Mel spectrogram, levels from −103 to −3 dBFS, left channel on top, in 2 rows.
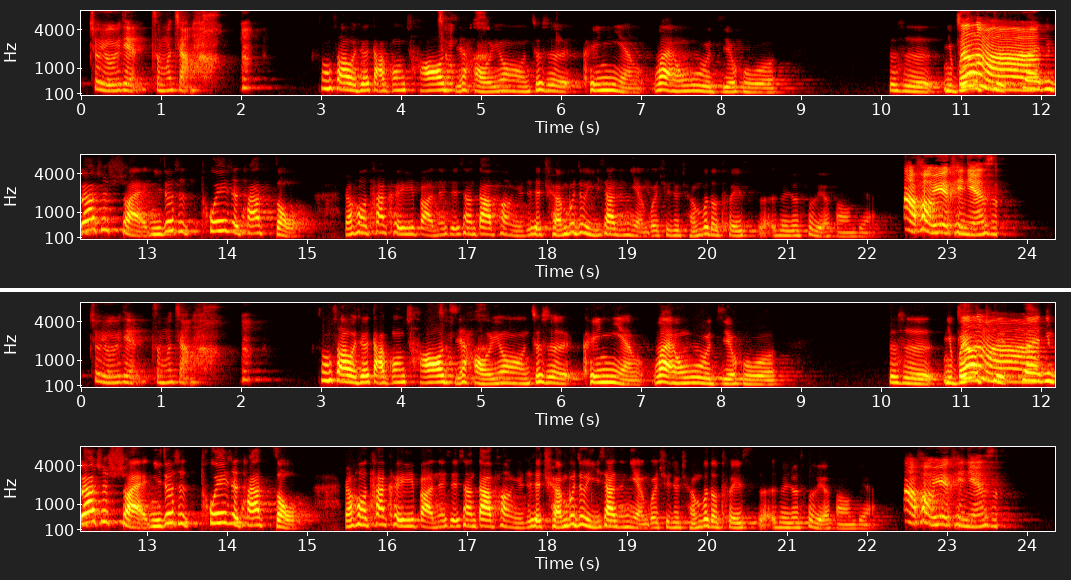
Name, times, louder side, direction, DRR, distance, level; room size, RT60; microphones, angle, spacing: voice 1, 0.1-1.7 2.0-2.1 4.5-4.7 5.0-5.1 11.0-12.0 22.5-23.6, left 5 dB, 60° left, 1.7 m, -27 dB
voice 2, 3.0-8.7 10.1-14.9 15.5-22.1, right 4 dB, 85° right, 1.4 m, -29 dB
23.5 x 20.5 x 9.9 m
head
